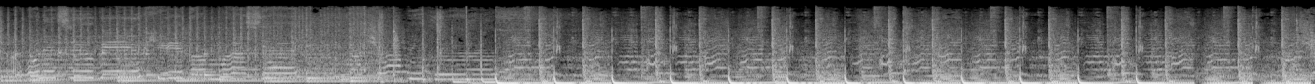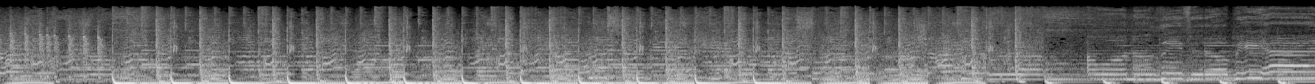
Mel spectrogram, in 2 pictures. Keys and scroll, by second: 0.1 Return, 11.2 space.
